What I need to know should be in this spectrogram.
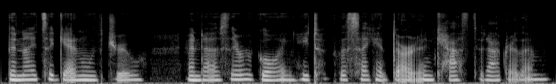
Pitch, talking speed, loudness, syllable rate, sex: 210 Hz, 205 wpm, -20 LUFS, 5.0 syllables/s, female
